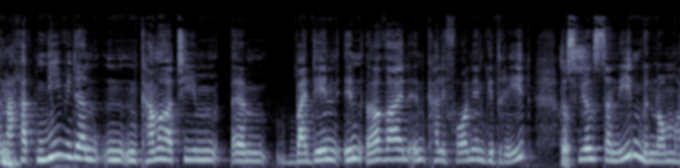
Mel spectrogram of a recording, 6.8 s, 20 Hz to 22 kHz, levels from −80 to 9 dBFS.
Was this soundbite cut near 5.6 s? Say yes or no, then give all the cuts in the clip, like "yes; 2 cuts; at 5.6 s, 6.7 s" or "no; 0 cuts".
yes; 1 cut; at 5.6 s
